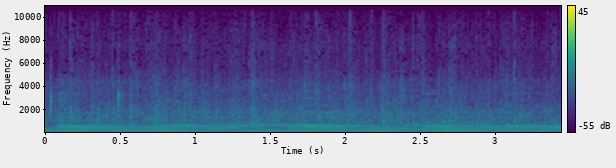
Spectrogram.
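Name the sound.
audience applause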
